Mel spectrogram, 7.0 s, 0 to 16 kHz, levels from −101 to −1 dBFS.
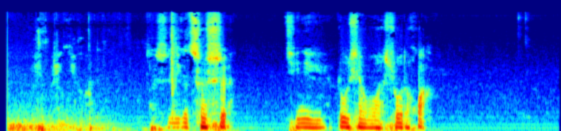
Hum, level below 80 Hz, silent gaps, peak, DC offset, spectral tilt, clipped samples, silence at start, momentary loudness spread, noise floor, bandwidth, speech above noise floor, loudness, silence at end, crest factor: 50 Hz at -40 dBFS; -34 dBFS; none; 0 dBFS; under 0.1%; -7 dB/octave; under 0.1%; 0.1 s; 19 LU; -59 dBFS; 11.5 kHz; 42 dB; -19 LUFS; 1.7 s; 20 dB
